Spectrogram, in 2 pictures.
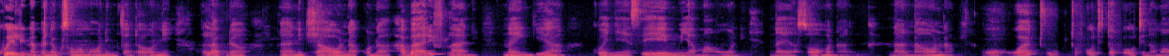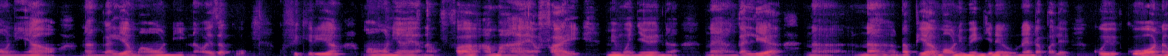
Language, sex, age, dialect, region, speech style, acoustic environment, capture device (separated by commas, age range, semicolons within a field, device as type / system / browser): Swahili, male, 18-24, Kenya - Mombasa, Kenya, excited, silence, mobile / Linux / Chrome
